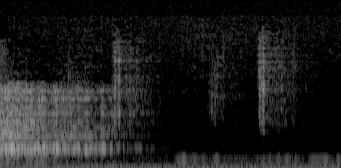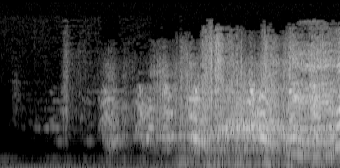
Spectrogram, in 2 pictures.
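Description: Sled dogs barking and yipping: a few whining, drawn-out calls at first, then a loud, overlapping chorus of excited yelps that swells and continues to the end.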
